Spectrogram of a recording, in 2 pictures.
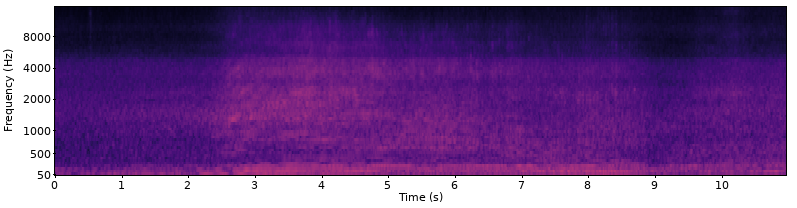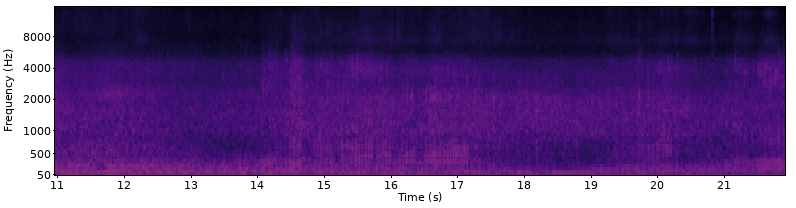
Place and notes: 普忠路, Zhongli Dist., Taoyuan City - train runs through
the train runs through, traffic sound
